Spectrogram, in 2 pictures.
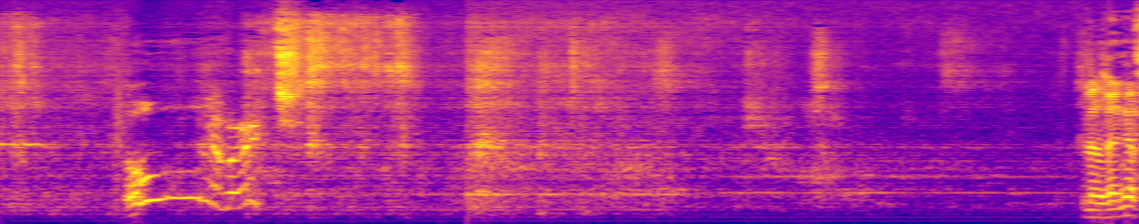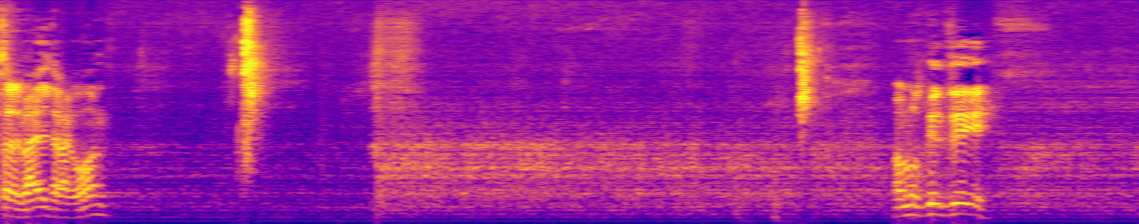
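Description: A man exclaims and talks with animation close by.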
